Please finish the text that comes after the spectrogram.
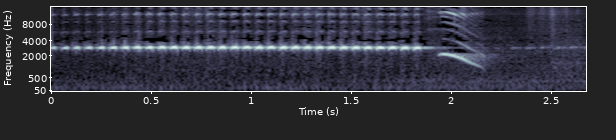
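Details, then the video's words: Cipow, the common iora, in full 'dor nyiul' song: a loud, even, high-pitched buzzy trill of fast pulses lasting nearly two seconds, ending in a single steeply falling whistled note, over faint low rumble. "CIPOW GACOR DOR NYIUL MANTUL"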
